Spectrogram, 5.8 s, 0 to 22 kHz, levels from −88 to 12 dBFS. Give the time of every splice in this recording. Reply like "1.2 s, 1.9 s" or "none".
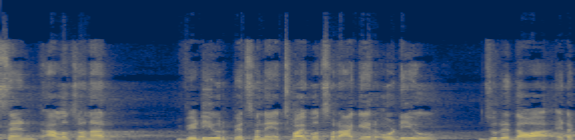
none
